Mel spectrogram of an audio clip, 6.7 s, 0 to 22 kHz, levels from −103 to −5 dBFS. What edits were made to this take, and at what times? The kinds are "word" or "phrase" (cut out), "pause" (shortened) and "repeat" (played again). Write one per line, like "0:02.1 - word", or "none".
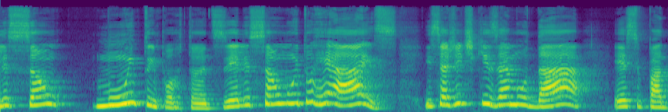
none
